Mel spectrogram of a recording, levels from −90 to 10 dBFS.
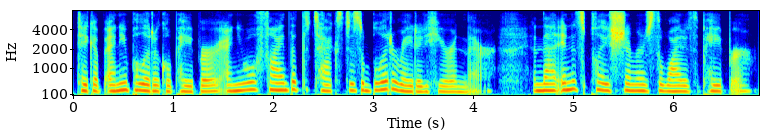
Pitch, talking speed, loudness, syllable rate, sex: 215 Hz, 245 wpm, -17 LUFS, 6.6 syllables/s, female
